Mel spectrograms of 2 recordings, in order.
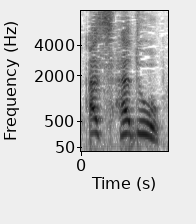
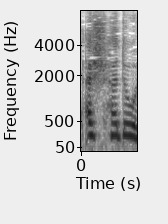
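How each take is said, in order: First: The middle consonant is an s sound. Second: The middle consonant is an sh sound. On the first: "He says ashadu" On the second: "He cannot say ashhadu"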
